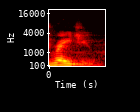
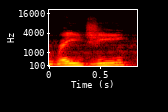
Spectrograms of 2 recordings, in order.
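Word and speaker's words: Reiju: but yourself this is ray jus and for everybody that I've been saying I have been saying ray Jews name wrong I've been calling her ragey but her name is Ray jus so I apologize for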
